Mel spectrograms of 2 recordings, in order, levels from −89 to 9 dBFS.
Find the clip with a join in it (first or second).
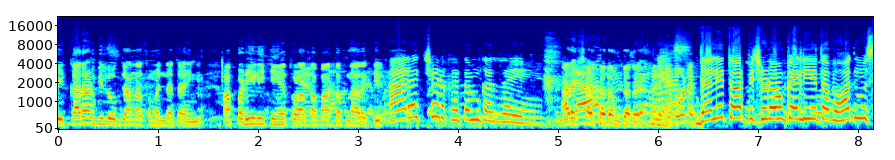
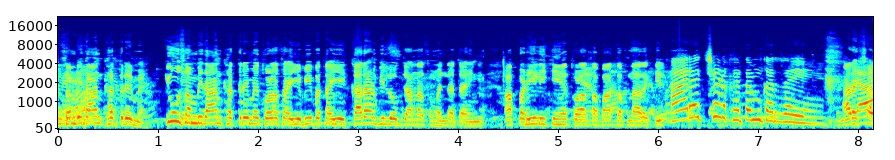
first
